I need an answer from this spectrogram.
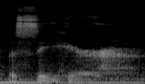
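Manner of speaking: slow, soft whisper under the breath; whispered to self. Real, not acted. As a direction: murmur it to yourself while you check. Muttering to himself while checking.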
